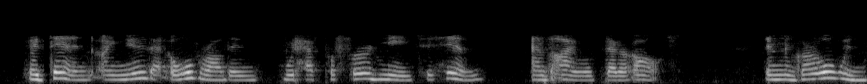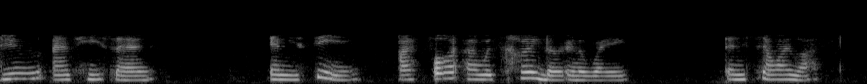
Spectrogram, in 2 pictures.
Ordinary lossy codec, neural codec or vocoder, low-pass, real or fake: AAC, 16 kbps; codec, 24 kHz, 0.9 kbps, WavTokenizer, medium speech release version 2; 7.2 kHz; fake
